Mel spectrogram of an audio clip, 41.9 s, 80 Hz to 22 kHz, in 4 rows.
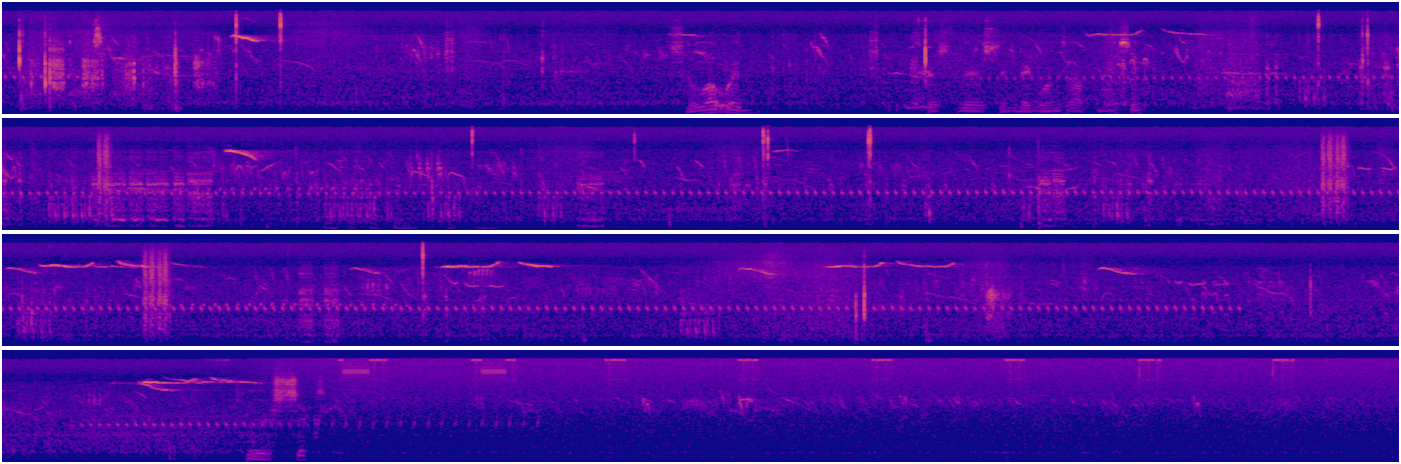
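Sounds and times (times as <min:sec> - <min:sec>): insect trill: 0:08.2 - 0:30.2.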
